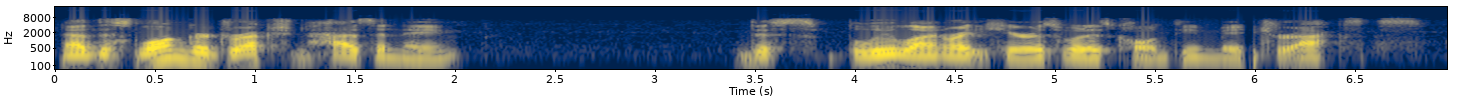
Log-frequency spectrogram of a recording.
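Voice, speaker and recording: A man's voice: medium pitch, moderate pace, vocal fry, no echo. A man teaching a math lesson, explaining casually, correcting himself with frequent "uh" fillers as he draws. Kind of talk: recorded math lesson at a whiteboard. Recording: dry, slightly dull lo-fi mic.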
